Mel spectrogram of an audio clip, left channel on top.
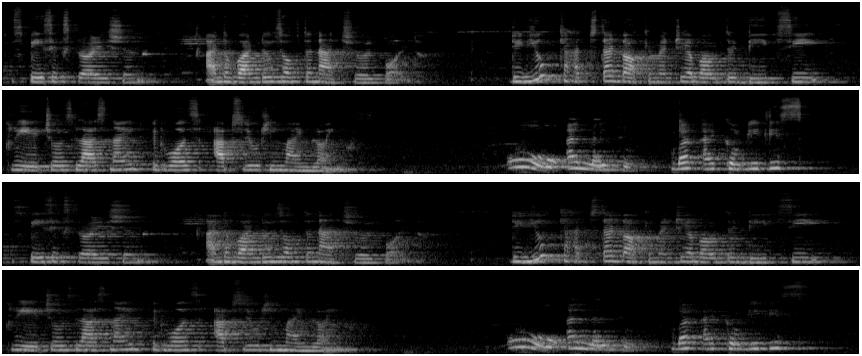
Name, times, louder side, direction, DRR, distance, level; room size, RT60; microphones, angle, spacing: voice 1, 0.0-1.4 1.8-4.0 5.1-8.1 8.6-12.1 14.0-14.1, left 3 dB, 40° left, 6 dB, 0.9 m, -31 dB
voice 2, 13.6-14.9 15.3-16.6, left 3 dB, 65° left, 10 dB, 0.8 m, -29 dB
14.5 x 5.1 x 8.2 m, 1.2 s
head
